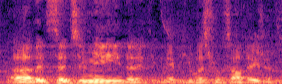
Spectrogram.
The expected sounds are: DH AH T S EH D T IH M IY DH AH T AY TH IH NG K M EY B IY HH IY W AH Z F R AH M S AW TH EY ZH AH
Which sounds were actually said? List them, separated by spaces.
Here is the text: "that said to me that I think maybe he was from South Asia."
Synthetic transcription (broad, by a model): DH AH T S EH D T IH M IY DH AH T AY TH IH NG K M EY B IY HH IY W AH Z F R AH M S AW TH EY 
